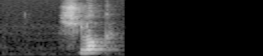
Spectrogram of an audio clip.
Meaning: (noun) draught, sip, gulp; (verb) inflection of slokken: 1. first-person singular present indicative 2. second-person singular present indicative 3. imperative
- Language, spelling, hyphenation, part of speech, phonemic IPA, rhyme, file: Dutch, slok, slok, noun / verb, /slɔk/, -ɔk, Nl-slok.ogg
